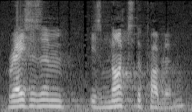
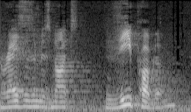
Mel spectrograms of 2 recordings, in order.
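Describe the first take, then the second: First: The word not is stressed. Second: The word the is stressed. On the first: "where the emphasis is on not" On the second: "where the emphasis is on the word the"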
